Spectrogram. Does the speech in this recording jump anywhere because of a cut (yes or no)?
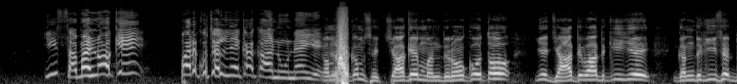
yes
